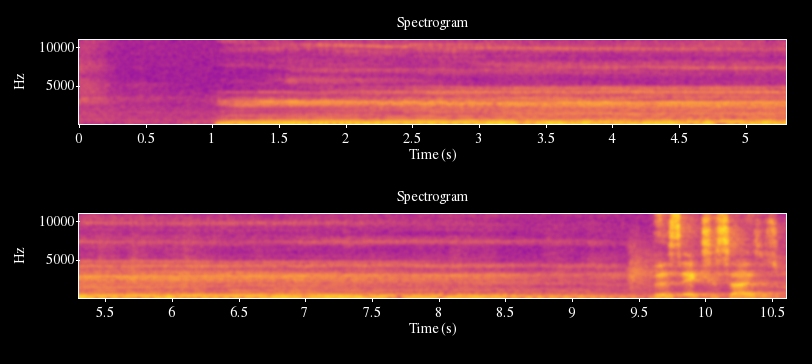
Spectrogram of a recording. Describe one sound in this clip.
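Several young women hum a long, steady note together.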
